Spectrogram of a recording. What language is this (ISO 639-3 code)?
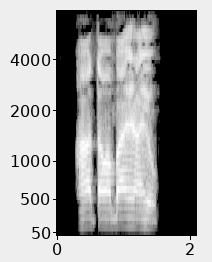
snd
